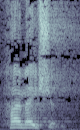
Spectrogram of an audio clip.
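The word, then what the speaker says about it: himation: Now the interesting thing is, the word for garment is the word, you and I would pronounce it, hymation.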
